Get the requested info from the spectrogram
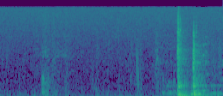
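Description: Quiet room tone with a brief soft thump near the end.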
